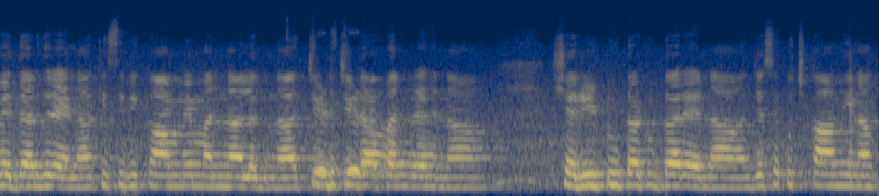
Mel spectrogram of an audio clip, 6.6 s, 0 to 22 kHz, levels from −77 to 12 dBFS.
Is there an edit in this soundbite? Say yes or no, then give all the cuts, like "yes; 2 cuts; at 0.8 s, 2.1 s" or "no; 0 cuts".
no; 0 cuts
